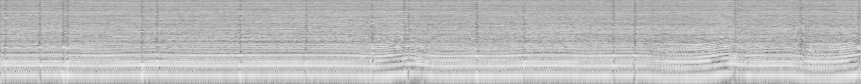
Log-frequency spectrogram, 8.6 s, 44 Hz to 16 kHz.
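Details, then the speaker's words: Old Stihl 08S two-stroke chainsaw, first start in a while on old gas: screams then bogs in the cut, loud and low on power; knocking suspected from top or bottom end. "so it's definitely knocking and uh either on the top end or bottom end she's quite loud there she's uh very low on power she really struggled with that log there"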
